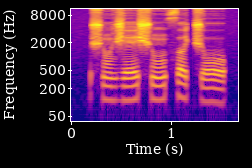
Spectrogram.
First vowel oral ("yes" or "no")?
no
